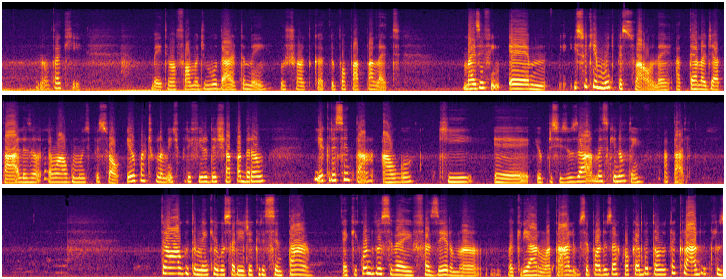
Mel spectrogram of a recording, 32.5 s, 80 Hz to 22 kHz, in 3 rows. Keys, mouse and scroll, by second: 0.0-0.2 typing, 2.5-3.2 scroll up 3, 4.3 click, 6.6-7.0 scroll down 2, 10.4 click, 16.6 scroll down 2, 22.6 click, 28.2 click.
